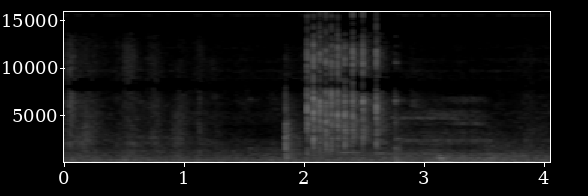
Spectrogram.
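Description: Ratchet head of a torque wrench clicking as its handle is swung back on a nut: a quick run of about a dozen clicks about halfway through, otherwise faint background.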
